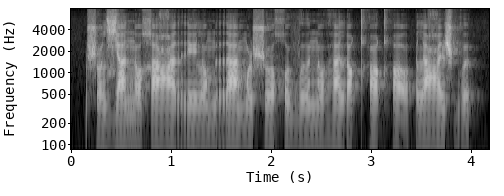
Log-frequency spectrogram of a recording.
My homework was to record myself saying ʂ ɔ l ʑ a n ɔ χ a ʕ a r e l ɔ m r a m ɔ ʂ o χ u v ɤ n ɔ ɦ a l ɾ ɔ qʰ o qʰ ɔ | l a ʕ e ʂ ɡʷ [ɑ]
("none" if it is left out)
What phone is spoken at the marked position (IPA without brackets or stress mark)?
ə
